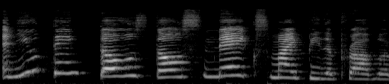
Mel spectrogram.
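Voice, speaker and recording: A put-on character voice moves at a fairly slow pace, with very wide pitch swings and big jumps in loudness. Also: woman, extremely high pitch for a woman. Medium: read story. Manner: polite.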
